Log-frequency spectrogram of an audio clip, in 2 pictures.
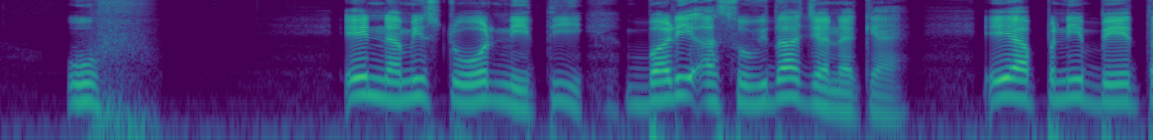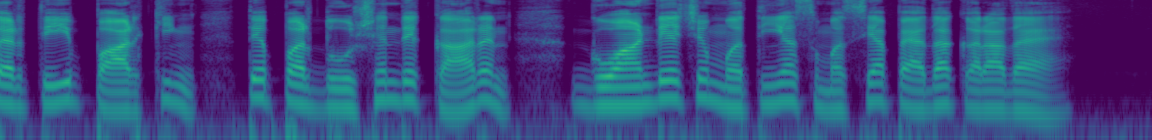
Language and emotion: Dogri, disgusted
